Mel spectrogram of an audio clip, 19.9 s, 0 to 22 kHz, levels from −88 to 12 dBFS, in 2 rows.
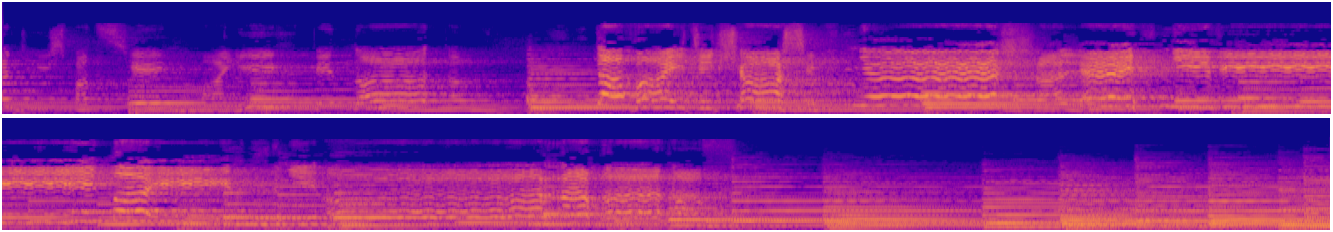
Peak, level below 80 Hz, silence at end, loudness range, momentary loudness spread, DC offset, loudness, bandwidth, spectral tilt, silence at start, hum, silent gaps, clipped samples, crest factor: -4 dBFS; -54 dBFS; 0 s; 7 LU; 15 LU; under 0.1%; -22 LUFS; 10 kHz; -4.5 dB/octave; 0 s; none; none; under 0.1%; 18 dB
